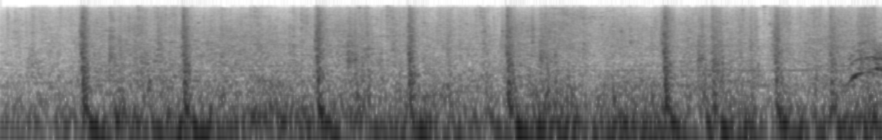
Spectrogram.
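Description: Rapid gunshots fire in a game.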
